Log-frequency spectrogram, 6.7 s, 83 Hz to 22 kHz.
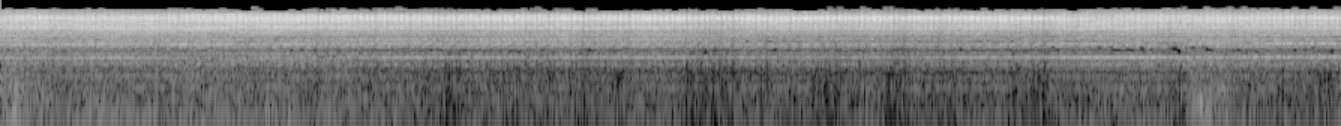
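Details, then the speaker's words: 1 hp, 2500 rpm, 90 V DC motor run at only 12 V from a computer power supply, just after cleaning brushes and commutator: steady high hiss over motor hum, no knocks, brush noise expected for a few minutes. "and there you have it so reason why it's making that noise because i just cleaned out the the brushes so and it usually makes it sound for a couple of minutes"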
